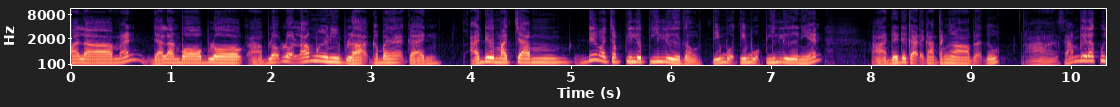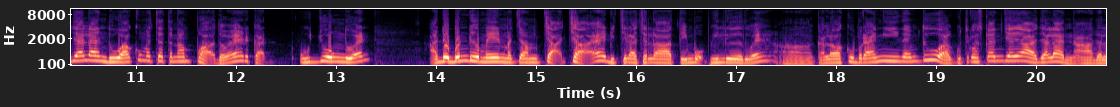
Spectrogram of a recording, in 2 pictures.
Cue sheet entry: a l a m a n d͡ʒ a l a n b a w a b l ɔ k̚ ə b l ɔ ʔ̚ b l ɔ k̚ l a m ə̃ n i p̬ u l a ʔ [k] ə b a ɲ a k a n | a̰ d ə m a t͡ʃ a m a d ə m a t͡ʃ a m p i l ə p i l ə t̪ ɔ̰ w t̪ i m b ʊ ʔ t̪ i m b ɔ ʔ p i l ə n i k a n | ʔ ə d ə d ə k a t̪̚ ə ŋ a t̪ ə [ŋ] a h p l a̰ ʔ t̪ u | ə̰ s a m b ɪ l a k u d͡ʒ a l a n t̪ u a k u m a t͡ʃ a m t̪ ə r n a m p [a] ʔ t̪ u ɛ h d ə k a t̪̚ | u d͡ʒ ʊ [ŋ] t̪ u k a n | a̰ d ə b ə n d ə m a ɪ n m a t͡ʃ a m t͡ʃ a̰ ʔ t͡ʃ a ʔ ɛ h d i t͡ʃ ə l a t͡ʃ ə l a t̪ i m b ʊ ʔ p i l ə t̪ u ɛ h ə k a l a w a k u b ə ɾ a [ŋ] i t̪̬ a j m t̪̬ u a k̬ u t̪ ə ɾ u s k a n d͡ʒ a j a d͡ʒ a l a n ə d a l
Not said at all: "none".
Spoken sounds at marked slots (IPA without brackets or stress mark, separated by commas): k, ŋ, a, ŋ, n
